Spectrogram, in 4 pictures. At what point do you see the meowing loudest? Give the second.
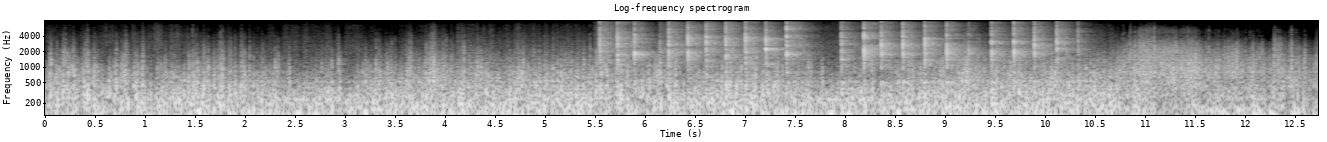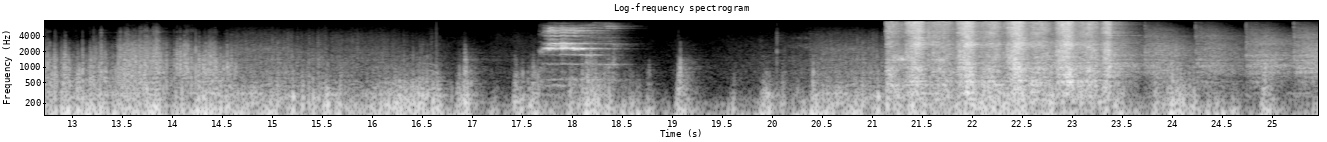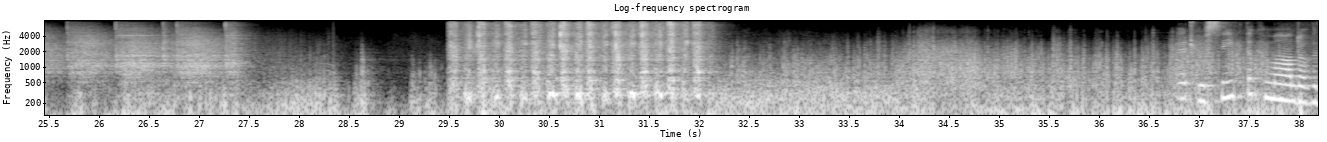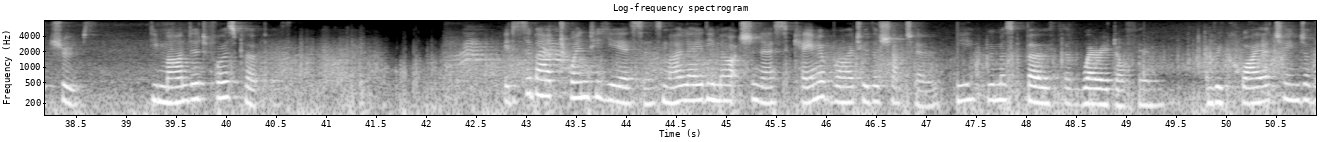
18 s.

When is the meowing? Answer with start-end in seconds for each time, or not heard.
17.6-18.4, 42.1-43.9.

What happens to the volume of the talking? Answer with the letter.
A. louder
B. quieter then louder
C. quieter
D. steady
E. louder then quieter
D.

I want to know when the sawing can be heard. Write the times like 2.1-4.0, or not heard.
21.1-23.4, 29.4-32.1.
